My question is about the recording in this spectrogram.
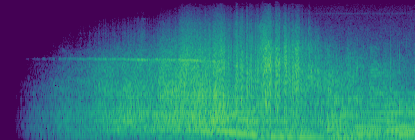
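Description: An aircraft engine fades in and builds to a loud fly-past, its note falling in pitch as it passes. Music comes in near the end.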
